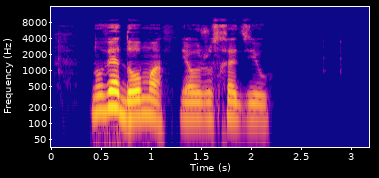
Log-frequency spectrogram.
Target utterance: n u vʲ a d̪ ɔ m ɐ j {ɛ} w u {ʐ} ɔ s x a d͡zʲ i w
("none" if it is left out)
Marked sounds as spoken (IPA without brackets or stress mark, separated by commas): a, ʐ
